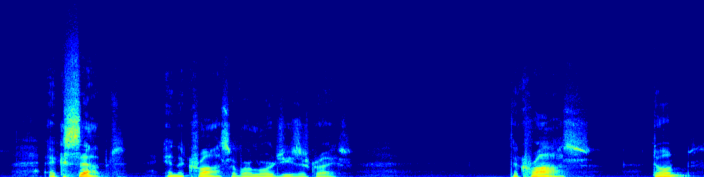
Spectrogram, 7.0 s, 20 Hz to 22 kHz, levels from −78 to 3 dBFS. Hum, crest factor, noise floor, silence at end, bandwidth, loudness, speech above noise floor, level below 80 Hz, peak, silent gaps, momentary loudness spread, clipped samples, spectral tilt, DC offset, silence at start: none; 20 dB; -67 dBFS; 0.2 s; 17.5 kHz; -29 LUFS; 38 dB; -52 dBFS; -10 dBFS; none; 20 LU; under 0.1%; -5 dB/octave; under 0.1%; 0.3 s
